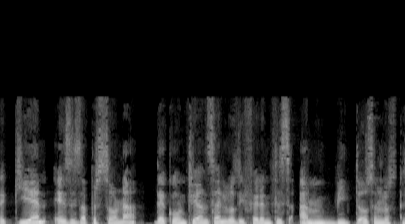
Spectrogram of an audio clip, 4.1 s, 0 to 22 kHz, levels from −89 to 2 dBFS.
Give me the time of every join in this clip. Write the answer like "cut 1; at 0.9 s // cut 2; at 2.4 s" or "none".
cut 1; at 1.4 s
